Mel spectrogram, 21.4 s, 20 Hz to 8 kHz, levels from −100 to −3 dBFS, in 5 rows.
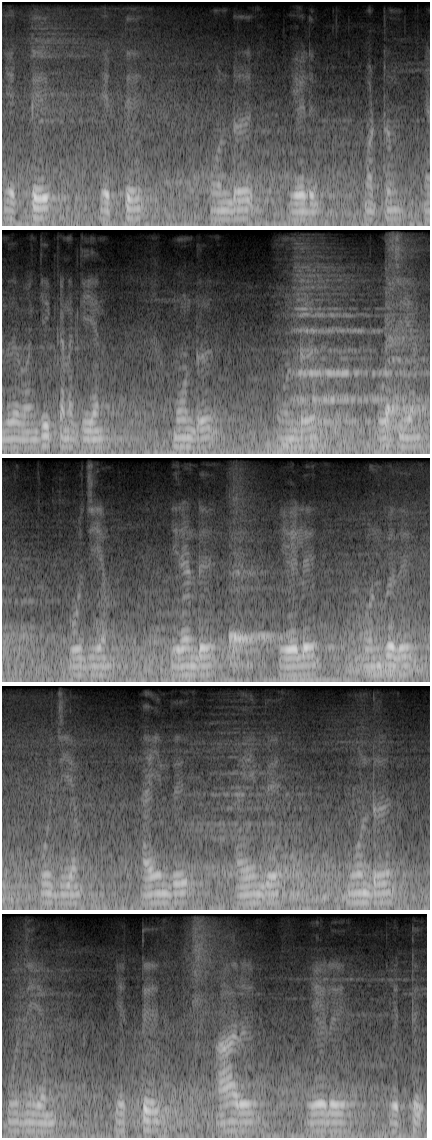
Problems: constant background noise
